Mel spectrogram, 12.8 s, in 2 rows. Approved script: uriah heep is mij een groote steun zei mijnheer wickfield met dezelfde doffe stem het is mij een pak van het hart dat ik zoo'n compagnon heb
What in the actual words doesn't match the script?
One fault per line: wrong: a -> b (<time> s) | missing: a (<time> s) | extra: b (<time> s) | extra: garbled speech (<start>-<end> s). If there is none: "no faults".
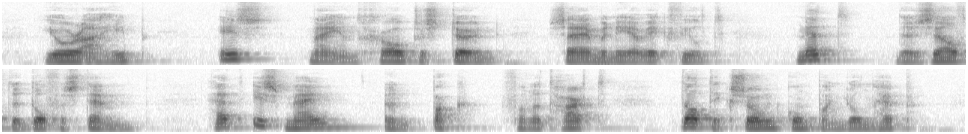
no faults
